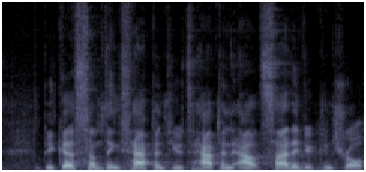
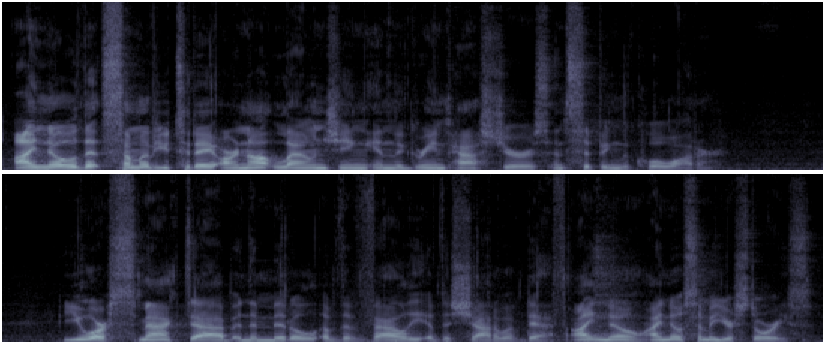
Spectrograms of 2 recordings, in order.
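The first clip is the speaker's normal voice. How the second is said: ordinary delivery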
